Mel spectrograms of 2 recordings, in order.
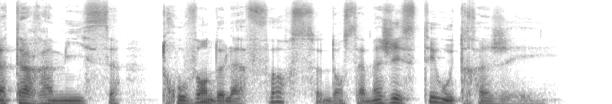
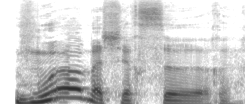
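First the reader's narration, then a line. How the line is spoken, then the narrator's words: Girl sneering. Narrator (French): ricana la fille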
